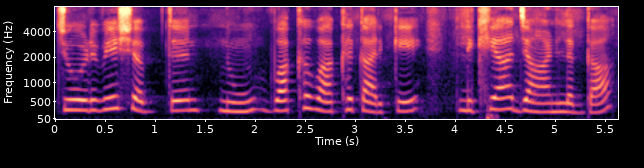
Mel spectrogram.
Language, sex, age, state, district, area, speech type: Punjabi, female, 18-30, Punjab, Amritsar, urban, spontaneous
